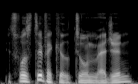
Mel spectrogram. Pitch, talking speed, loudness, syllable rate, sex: 105 Hz, 215 wpm, -20 LUFS, 7.9 syllables/s, male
